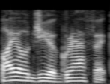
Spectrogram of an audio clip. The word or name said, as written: biogeographic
